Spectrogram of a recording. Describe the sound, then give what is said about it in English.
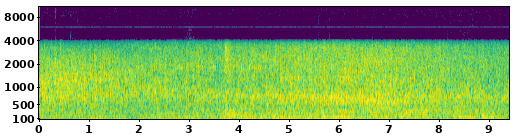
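A car that has just pulled up outside a courthouse idles steadily, a low continuous engine rumble that holds level throughout with no voices over it. “I'm going to make her get it in the car that just pulled up, huh? Got it warm in the car.”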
